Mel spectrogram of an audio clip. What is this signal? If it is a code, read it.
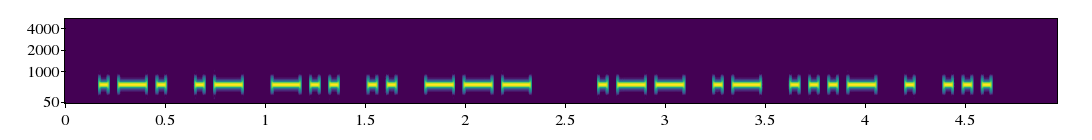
Morse code, heard as a keyed tone, about 25 wpm, 600 Hz. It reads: RADIO WAVES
